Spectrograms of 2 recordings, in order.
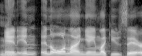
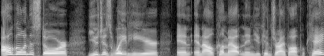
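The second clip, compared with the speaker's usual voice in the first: put-on sweet, very nice kid voice, higher; 4 semitones higher than usual. Retelling a kid's plan to rob a store in a game: imitating a very nice kid. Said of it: "He sounded like the nicest kid".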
